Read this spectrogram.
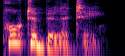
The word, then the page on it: portability: British English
